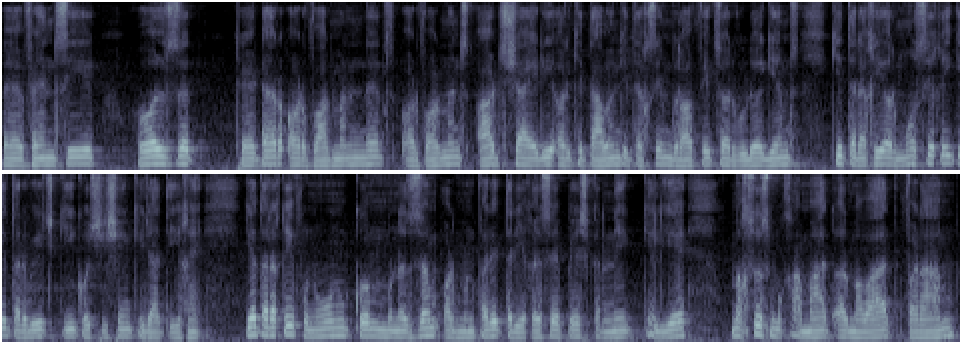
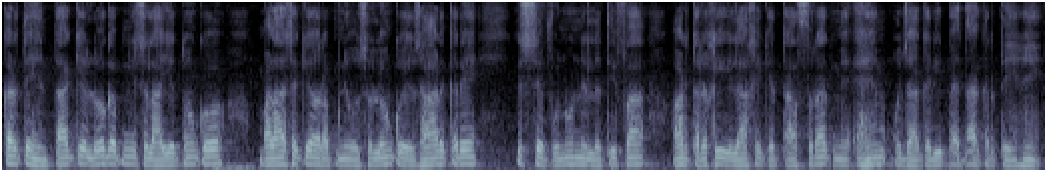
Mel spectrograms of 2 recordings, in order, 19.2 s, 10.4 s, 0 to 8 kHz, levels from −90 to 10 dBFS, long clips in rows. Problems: none marked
